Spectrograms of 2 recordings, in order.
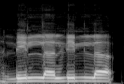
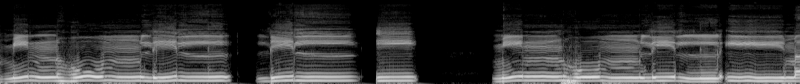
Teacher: Matikan lam macam biasa. Jangan kita beranakkan lagi lah bunyi dia.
